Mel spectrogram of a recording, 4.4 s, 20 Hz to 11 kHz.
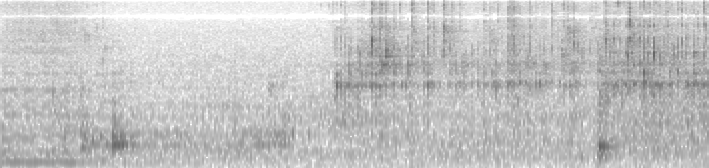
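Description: Water streams steadily from a Keurig B70 coffee maker into a cup, a constant close hiss that begins abruptly partway through after a quieter stretch, with faint bumps before it.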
